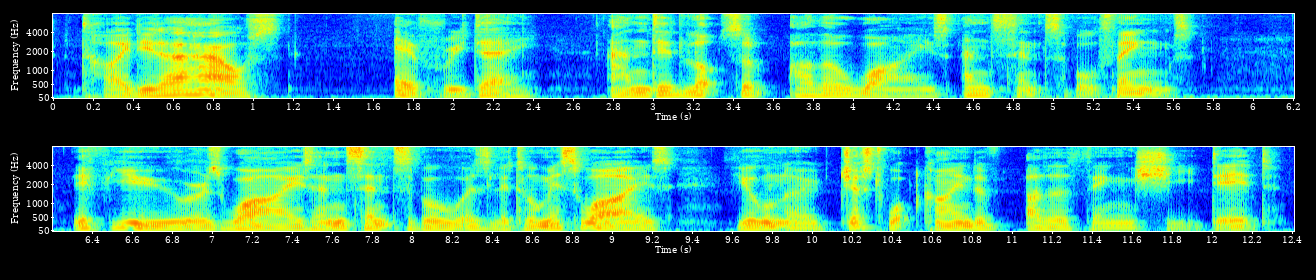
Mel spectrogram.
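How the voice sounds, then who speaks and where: A man reading a children's storybook aloud in a measured, expressive way with emphatic phrasing. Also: lowish voice. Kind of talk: children's bedtime story narration.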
